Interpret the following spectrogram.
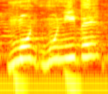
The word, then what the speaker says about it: Munive: Muy bien, pues Christopher Munive, está medio complicado tu apellido, pero ¿qué más da? ¿Cómo es? Se pronuncia Muniv.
